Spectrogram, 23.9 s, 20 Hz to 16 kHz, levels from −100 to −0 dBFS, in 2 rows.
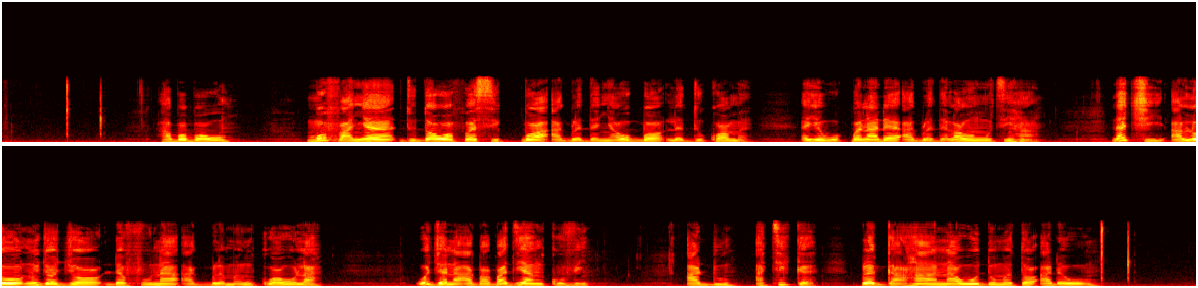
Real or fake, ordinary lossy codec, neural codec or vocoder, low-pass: real; none; none; 7.2 kHz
